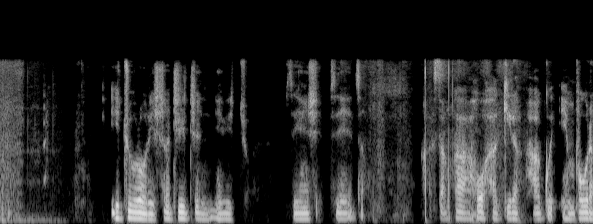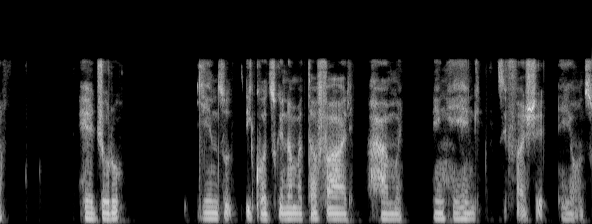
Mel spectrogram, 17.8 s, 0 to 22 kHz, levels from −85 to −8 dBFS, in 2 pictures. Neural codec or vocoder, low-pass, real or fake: none; 7.2 kHz; real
